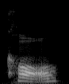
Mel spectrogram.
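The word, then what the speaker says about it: כֹּל: word all or every which is pronounced coal Coal and then comets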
